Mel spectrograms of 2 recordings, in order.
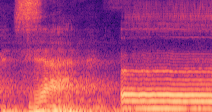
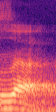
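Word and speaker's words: ز: Tapi yang paling penting itu adalah huruf zai itu sifatnya jah. Nak mengalirkan udara jadi jangan dibaca za e. zaza tanpa udara yang mengalir.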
